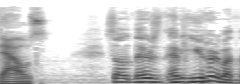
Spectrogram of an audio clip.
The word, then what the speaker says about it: Taos: Let's say that's Towels? Taos. Towels? Taos, New Taos. I usually read it as Tacos, New Mexico when I see it. Towels? I thought it was towels. Taos. Taos. It's pronounced Dows.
